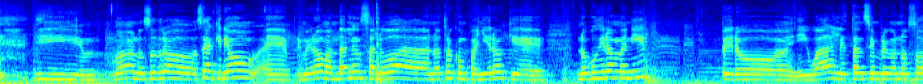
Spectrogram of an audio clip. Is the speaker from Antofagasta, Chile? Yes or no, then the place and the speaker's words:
no; Vallenar, Atacama, Chile; Bueno, un saludo a toda la gente que a Vallenar. Yo soy de Vallenar.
